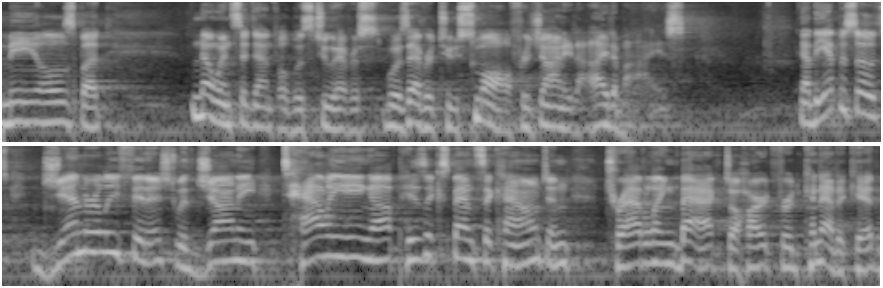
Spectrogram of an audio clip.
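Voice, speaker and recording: A man hosts a live radio drama evening in a reverberant hall. His voice is slightly high, and he introduces the show casually, reading from notes. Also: a bit bright. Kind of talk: informal spoken introduction to a live audience. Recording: echoey hall, live stage.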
